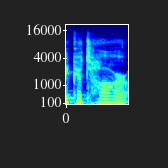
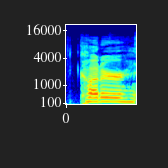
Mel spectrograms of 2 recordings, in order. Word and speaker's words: Qatar: The the the proper pronunciation is is cutter. I'm disappointed in the commentary. They say Qatar all the time cuz they're British.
